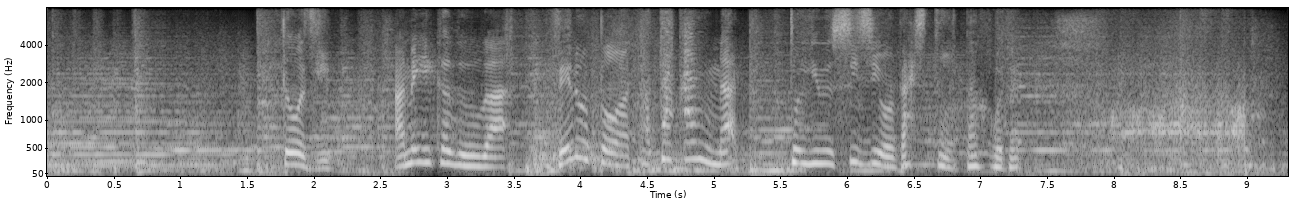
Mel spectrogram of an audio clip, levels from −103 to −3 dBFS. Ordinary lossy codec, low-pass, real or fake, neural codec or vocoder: none; none; fake; codec, 16 kHz, 1 kbps, X-Codec, HuBERT features, trained on balanced general audio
